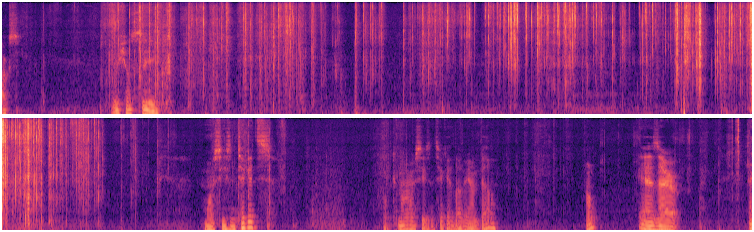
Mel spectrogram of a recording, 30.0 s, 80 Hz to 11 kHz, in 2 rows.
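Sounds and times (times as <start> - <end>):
foil wrapper crinkling and tearing: 2.0 - 17.8.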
